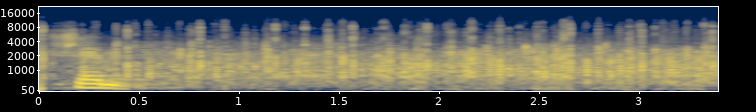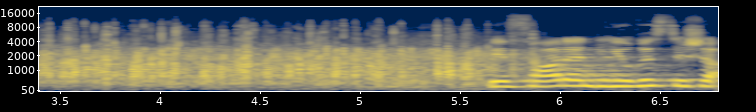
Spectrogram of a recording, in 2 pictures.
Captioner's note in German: Applaus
